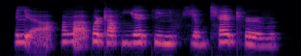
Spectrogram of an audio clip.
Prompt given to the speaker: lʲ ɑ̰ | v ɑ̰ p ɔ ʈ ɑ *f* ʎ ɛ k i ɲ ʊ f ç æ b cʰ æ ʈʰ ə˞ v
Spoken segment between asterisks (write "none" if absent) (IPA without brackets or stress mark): f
